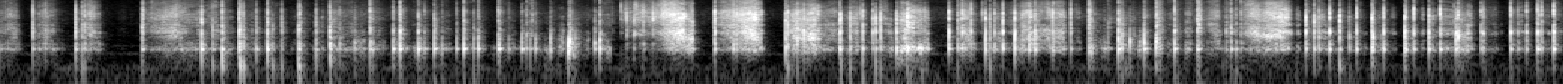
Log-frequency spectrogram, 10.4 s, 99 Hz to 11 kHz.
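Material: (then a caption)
Cardboard. Long nails rapidly tap and scratch a small, empty, hollow pink printed cardboard Maneki Neko gift box held beside the microphone. The result is a dense stream of fast, dry clicks and raspy scratching with a faint hollow tone around 690 Hz. The sound is bright and thin, with almost no low end and brief pauses between bursts.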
